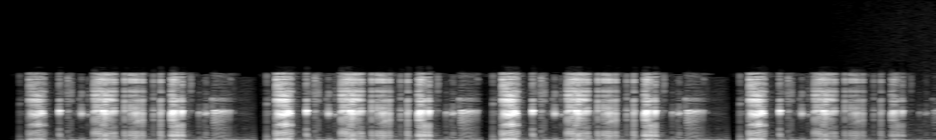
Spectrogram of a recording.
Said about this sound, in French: Ça, par exemple, ce qu'on vient d'entendre, c'est le son d'une langouste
